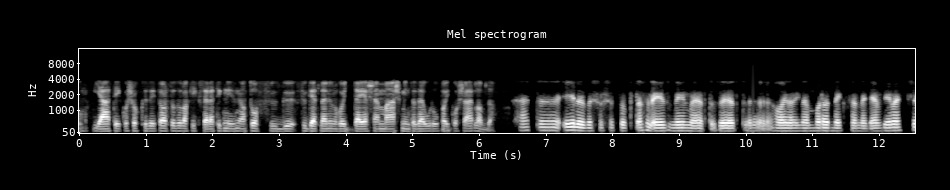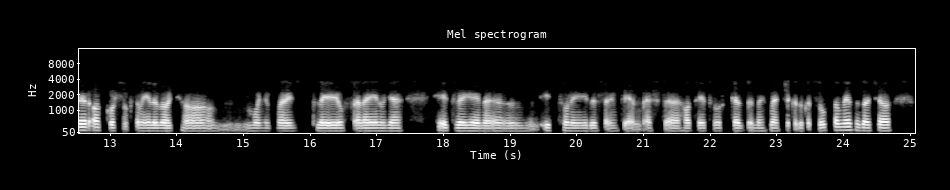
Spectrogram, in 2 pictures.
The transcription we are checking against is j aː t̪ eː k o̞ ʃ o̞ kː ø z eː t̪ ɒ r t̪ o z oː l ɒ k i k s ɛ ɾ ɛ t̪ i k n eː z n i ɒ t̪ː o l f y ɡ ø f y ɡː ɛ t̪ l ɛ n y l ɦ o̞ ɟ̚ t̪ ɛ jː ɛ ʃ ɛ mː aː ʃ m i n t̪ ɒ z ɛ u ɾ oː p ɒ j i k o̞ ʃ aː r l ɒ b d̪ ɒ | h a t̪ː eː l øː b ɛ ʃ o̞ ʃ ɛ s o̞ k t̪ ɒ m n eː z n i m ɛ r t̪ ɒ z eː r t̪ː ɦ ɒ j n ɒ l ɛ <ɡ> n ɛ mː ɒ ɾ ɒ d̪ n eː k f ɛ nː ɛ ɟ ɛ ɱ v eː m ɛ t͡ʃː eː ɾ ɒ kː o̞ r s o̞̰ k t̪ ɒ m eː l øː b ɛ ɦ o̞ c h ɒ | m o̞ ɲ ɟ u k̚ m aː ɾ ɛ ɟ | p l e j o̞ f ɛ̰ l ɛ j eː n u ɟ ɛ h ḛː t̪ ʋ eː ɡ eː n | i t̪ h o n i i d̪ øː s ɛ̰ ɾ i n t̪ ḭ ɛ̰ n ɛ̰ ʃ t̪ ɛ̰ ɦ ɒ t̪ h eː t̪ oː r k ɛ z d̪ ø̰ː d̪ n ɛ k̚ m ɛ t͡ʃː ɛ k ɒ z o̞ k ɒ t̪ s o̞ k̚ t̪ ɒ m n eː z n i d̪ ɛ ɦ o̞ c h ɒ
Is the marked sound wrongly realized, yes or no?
no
